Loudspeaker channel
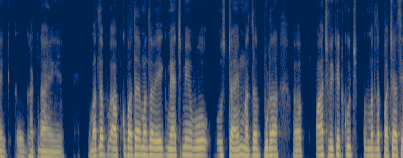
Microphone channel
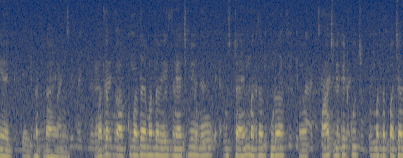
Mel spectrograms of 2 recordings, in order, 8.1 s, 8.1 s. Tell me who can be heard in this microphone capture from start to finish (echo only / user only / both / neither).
both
